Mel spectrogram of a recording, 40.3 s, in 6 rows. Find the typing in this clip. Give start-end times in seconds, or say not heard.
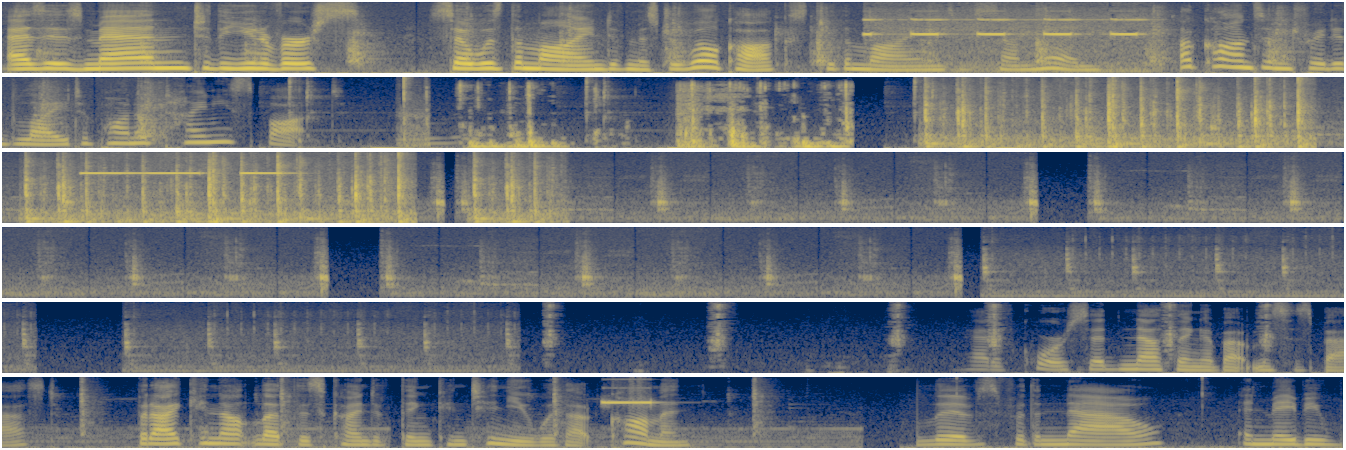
8.7-16.2.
